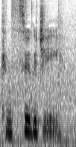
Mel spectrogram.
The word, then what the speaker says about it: kintsugi: I think it's kintsugi. Kintsugi? Kintsugi. Kintsugi. It's K-I-N-T-S-U-G-I, kintsugi.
